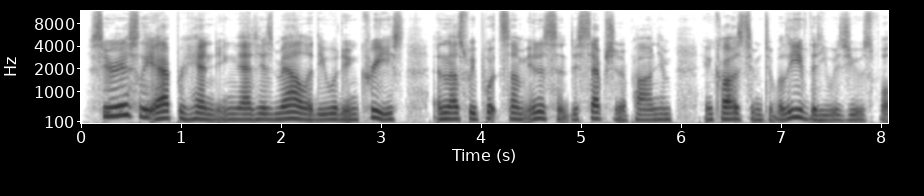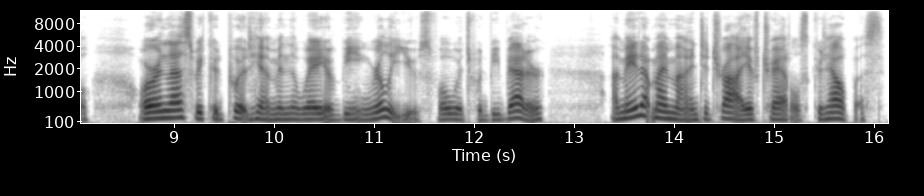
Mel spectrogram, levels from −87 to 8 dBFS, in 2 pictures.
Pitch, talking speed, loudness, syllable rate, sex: 180 Hz, 195 wpm, -18 LUFS, 5.4 syllables/s, female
